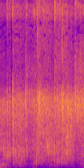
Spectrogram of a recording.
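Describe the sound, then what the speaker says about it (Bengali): Children in a fourth-grade primary school classroom clap together in a brief, close burst of applause. "একটা হাতে তালি"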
